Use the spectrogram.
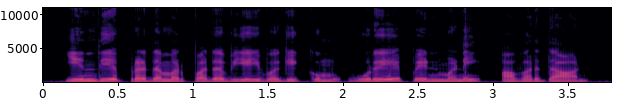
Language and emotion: Tamil, neutral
